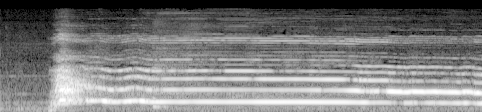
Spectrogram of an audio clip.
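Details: Korben, a pet dog, sings along with the monthly test of the civil tornado alert sirens: one long, loud, rich howl begins abruptly and is held steadily for about four seconds, its pitch sinking only slightly.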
